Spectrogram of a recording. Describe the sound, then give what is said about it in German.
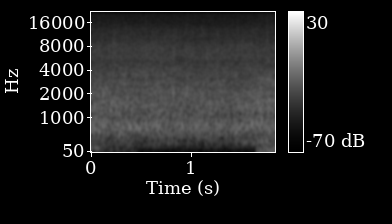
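River water flows steadily in a continuous, even rush with no breaks, fairly soft. No voices are heard. “Den habe ich, weil ich durch den Fluss durchwaten muss.”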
